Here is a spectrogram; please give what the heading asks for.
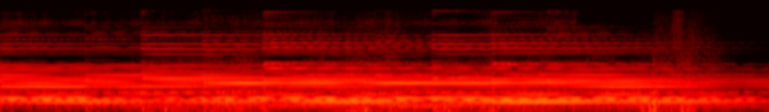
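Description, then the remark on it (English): A clock ticks steadily beneath a sustained, ringing chime striking the quarter hour, its resonant tones hanging in the air for several seconds, moderately loud, with no voices. “The quarter was so long that he was more than once convinced he must have sunk into a doze unconsciously and missed the clock.”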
